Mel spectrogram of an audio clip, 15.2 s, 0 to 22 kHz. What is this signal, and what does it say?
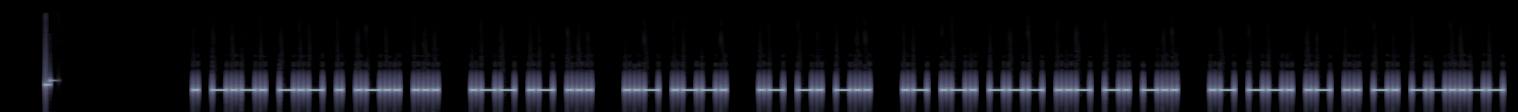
Morse code, heard as a keyed tone, about 25 wpm, 700 Hz. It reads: ECKELS WAS UP AND AROUND AGAIN,
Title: A Sound Of Thunder 25wpm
